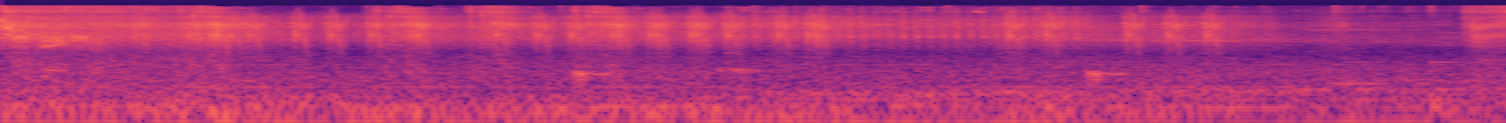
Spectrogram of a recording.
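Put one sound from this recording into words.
Short interface clicks tick several times.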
